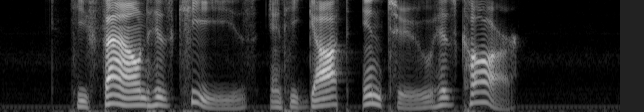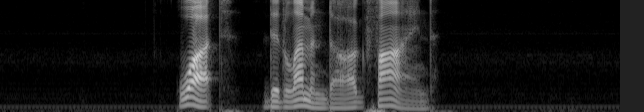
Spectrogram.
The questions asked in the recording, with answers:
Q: What did Lemon Dog find?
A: His keys.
